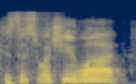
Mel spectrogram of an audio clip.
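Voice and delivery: high, loud imitated scream; retold scream. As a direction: act out screaming a desperate challenge. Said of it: "screaming, like".

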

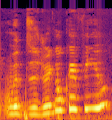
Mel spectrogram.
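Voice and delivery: a lightly voiced, overly sweet server; mock waiter. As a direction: parody a waiter's fake politeness. Mocking waiter asking about drink.

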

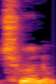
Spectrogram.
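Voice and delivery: chun held high and level; first tone. Shown as a demonstration. Teacher models the word for spring, chun high and level. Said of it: "C H U N in the first tone".

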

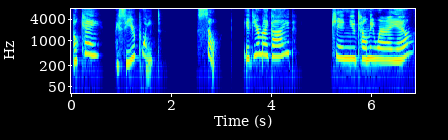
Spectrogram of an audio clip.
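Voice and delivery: put-on high, meek girl voice; demure. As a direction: ask meekly, a little chastened. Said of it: "asked a more demure Heichu".

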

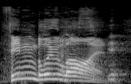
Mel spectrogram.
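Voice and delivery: very high, very slow, drawn-out; milk it like a grand tribute; mock solemn. Host ending a cop story, mock solemn salute.

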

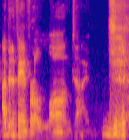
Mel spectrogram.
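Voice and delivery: every word stretched out slowly; slow, drawn-out fan line. Shown as a demonstration. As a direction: fan gushing to Tracy Lords, slowly drawn out. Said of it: "I could have said".

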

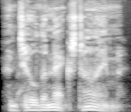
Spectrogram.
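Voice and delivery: ordinary delivery

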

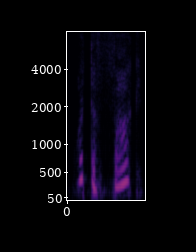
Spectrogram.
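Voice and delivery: high-pitched, mildly exasperated retort; annoyed. Retold or imitated. Performer reacting to being kept waiting, annoyed. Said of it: "So I'm a little annoyed".

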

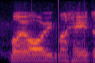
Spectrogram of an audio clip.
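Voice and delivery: ordinary talk

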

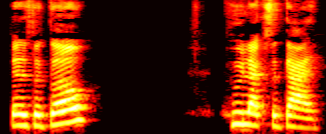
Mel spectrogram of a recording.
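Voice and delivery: loud, slow, emphatic plot summary; deliberate explaining. Real, not acted. Explaining a tangled story to listeners, slow and deliberate. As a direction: lay out each piece loudly, with long gaps.

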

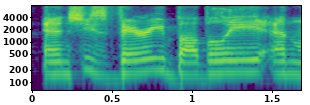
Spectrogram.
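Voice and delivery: usual speaking voice

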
